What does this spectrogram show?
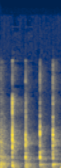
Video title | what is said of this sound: How to make Anzac cookies | when you tap them can you hear that nice hollow bit like our bread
